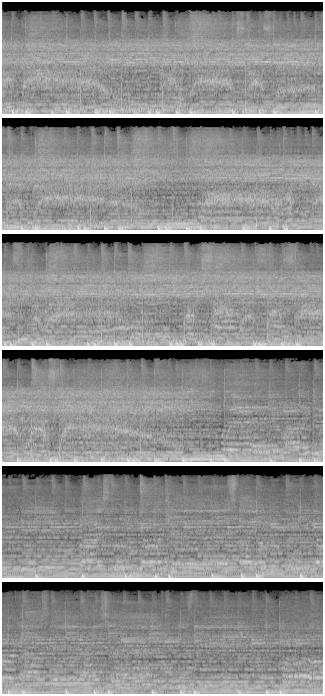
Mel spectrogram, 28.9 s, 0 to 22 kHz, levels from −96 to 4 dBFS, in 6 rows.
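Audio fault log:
7.42, 17.43 and 27.43 s: gap between chunks. The audio is split into 10-second chunks, with 7 ms of silence between them. The sound cuts out abruptly and resumes, a brief hard-edged dropout. A waveform shows flat near-silent slivers. A spectrogram shows thin blank vertical stripes.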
